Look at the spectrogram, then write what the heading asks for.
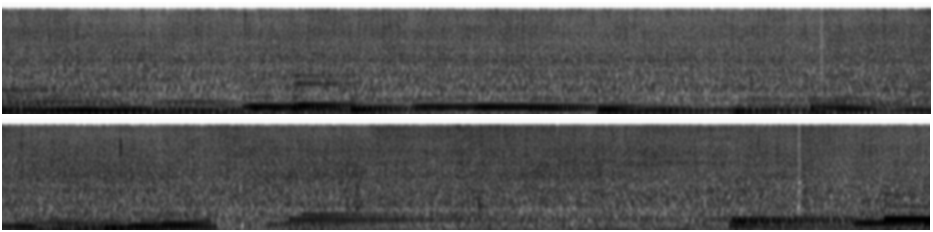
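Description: Food sizzling steadily as it fries in oil in a pan, under background music with a slow melody.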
